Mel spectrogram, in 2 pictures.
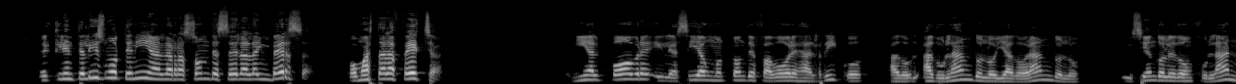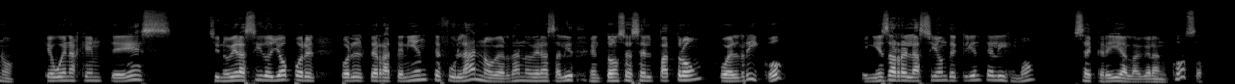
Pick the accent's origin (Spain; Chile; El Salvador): El Salvador; Que si yo puedo ser gringo y alemán y ruso al mismo tiempo siendo salvadoreño, eso me permite incurrir en la predicación del evangelio en ese tipo de naciones.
